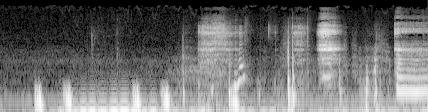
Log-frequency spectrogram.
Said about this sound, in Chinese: 听到了吗？这个就是老师的心跳，感觉怎么样？是不是很舒缓，很有规律呢？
